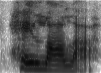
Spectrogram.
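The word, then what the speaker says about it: Heilala: for us kathy certainly it's h e i l a l a and it's pronounced hey lala and it's from new zealand ah there you go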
